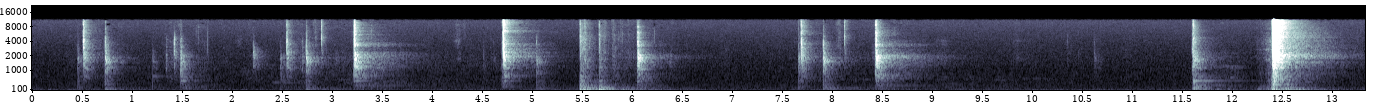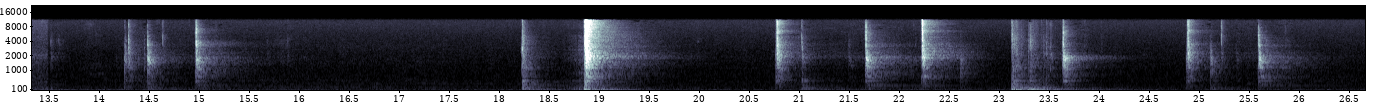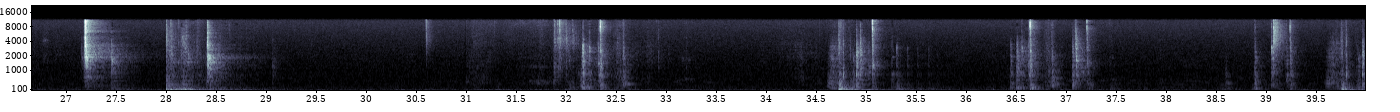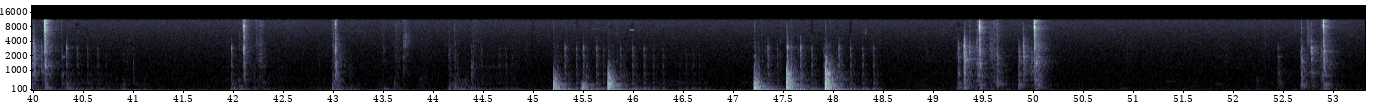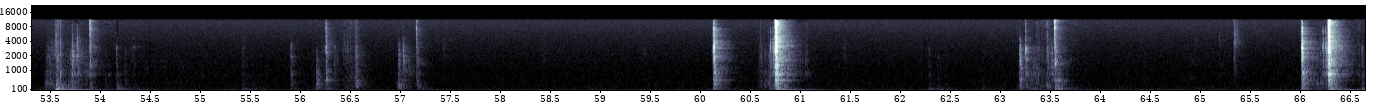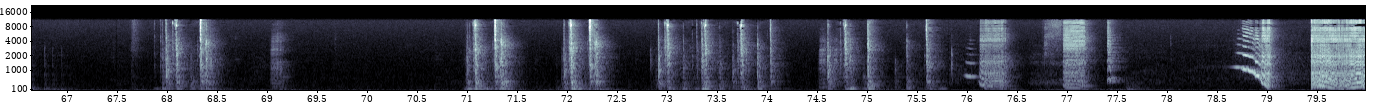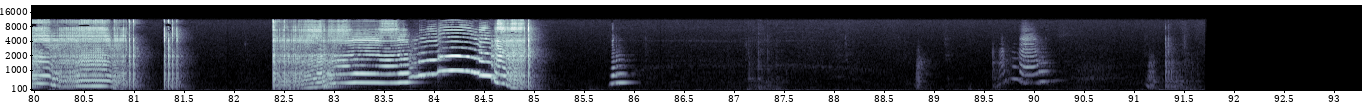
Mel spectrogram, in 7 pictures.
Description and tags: door open closing squeaking knocking different types
a few doors opened and closed
close, closing, creak, door, knocking, open, opening, squeaky, wooden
